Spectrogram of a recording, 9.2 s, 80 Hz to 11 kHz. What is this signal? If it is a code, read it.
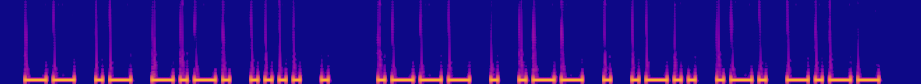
Morse code, heard as a keyed tone, about 17 wpm, 700 Hz. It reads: MACHE JEWELRY
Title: Pangram Challenge v2 - 17wpm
